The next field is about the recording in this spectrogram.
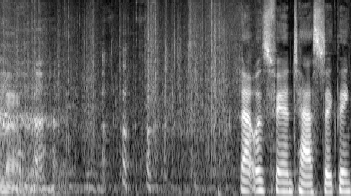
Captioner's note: group laughs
